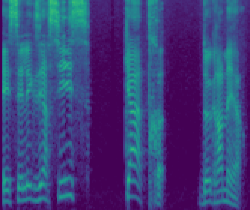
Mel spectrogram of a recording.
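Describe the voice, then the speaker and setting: Slow, patient male French teacher. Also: on the high side, animated, fairly bright tone, dry recording, studio quality. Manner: switches between French and Portuguese explanations. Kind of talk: recorded language lesson.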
